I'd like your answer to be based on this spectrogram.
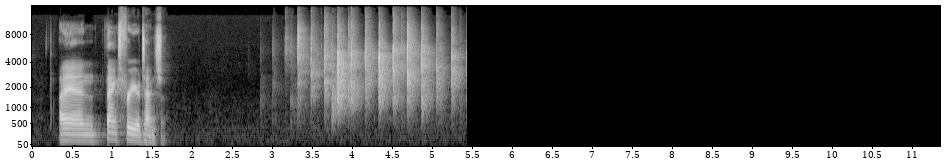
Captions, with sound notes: And thanks for your attention. [APPLAUSE]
